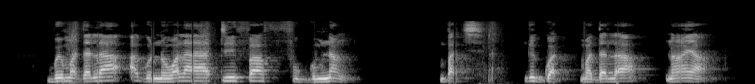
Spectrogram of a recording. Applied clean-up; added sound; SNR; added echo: neural separator model SepFormer DNS4.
